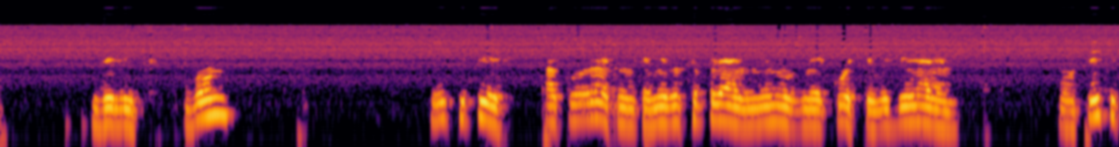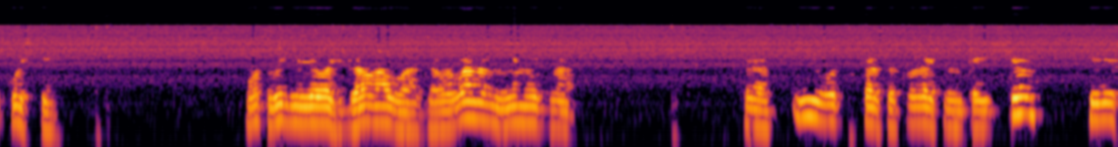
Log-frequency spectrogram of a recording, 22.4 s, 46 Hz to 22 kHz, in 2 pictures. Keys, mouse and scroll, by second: 0.6 Delete, 3.0-4.9 middle drag, 5.5 middle click, 6.5-9.9 drag, 14.5 click, 15.3-17.9 drag, 19.6-21.0 shift+drag.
